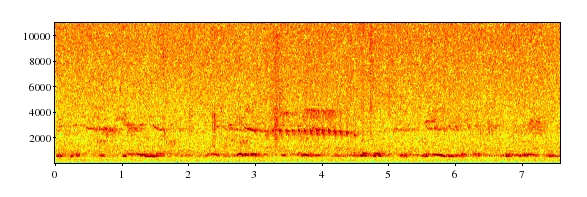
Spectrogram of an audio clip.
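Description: Birds calling outdoors: a low, wavering call repeated over and over, with a higher, quick trill for a couple of seconds partway through.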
